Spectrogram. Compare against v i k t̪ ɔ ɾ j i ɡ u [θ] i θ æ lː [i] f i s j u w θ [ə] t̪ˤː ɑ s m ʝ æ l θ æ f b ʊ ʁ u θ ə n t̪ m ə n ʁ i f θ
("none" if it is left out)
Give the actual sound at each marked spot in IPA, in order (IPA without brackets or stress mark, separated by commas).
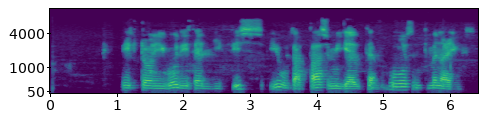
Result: ð, i, ɑ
